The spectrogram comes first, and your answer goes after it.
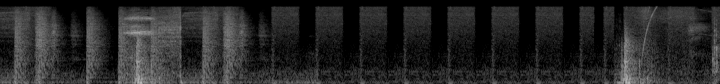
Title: Dental Instruments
